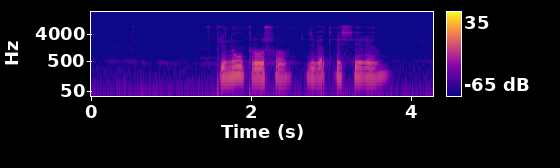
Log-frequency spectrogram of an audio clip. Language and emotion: Russian, neutral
